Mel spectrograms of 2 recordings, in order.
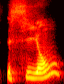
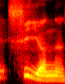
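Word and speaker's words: ציון: Sion, quand on dit Sion, en fait, c'est les Tsion, c'est un tzadé.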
